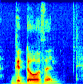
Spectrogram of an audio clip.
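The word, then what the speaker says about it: Gododdin: plum the ego then the double D's there are pronounced as a th sound good Dothan and this was dated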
